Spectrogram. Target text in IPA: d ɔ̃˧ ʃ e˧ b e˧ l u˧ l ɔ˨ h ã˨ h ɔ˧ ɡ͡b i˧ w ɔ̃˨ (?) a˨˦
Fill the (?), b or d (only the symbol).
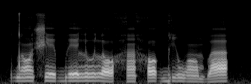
b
